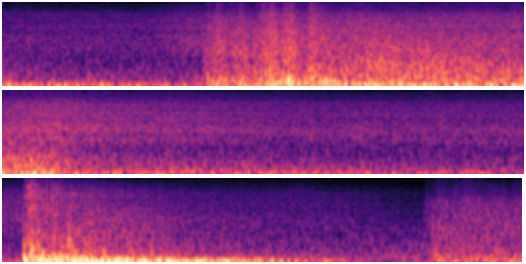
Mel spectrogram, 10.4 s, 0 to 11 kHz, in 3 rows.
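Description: Battleship 11-inch guns fire during a naval battle in a video game, giving two heavy booming blasts a few seconds apart, each followed by a long rumbling decay over a washing, surf-like background.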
